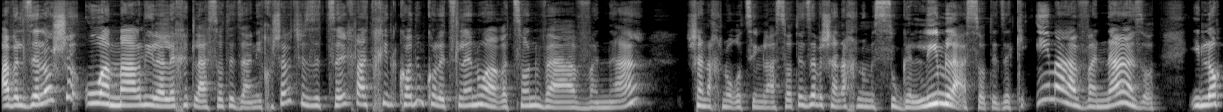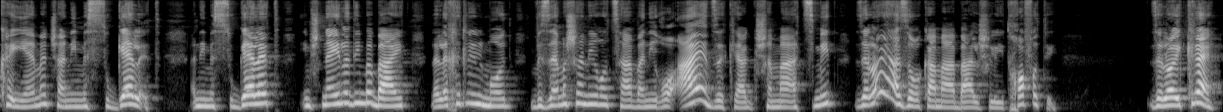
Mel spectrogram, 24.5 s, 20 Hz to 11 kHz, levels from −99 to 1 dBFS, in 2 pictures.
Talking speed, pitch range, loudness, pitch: 165 wpm, 185-255 Hz, -25 LUFS, 215 Hz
